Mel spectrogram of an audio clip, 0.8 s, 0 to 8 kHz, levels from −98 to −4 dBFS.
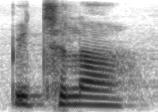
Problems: none marked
